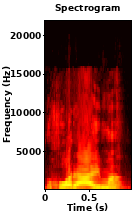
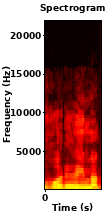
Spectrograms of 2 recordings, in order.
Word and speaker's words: Roraima: Comigo está o professor Robson Oliveira de Souza, ele que é docente na Universidade Estadual de Roraima, porque eu aprendi que é assim que se pronuncia e não Roraima, como a gente diz, e ele veio do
